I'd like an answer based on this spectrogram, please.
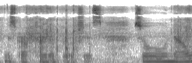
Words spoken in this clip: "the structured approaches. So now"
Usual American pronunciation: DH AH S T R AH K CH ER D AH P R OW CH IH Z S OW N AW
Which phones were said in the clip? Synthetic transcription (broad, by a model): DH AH S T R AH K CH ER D AH P R OW CH IH Z S OW N AW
